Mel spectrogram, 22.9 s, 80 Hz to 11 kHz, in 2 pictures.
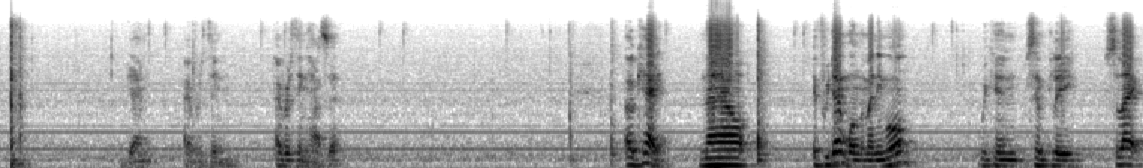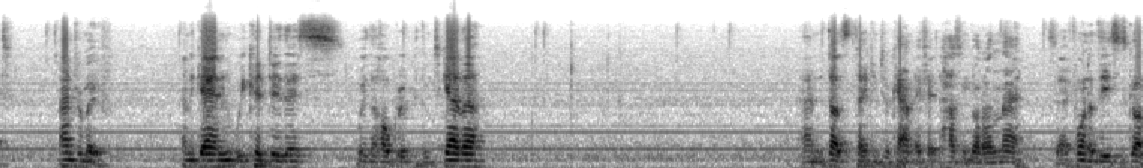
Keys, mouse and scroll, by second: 1.8-6.0 drag, 6.9 alt+click, 8.1 click, 17.1 click, 18.2 click, 20.1 shift+click, 22.2 click.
